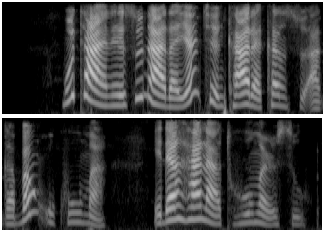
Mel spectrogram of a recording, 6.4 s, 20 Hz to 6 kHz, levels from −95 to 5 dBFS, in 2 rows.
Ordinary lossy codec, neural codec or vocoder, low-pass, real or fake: none; none; 5.4 kHz; real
